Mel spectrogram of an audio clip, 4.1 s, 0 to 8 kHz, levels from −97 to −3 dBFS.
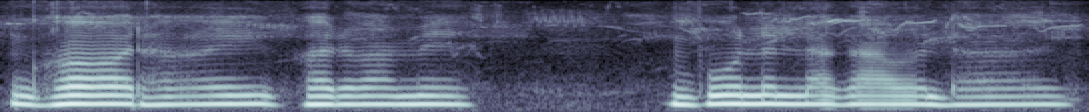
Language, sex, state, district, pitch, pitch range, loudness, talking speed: Magahi, female, Jharkhand, Palamu, 220 Hz, 215-225 Hz, -17 LUFS, 105 wpm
